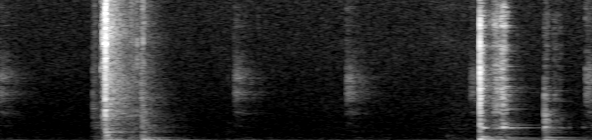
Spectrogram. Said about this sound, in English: Might also be that this typewriter just doesn't like to write or type the word hype. Oh well, it has to.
